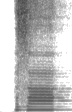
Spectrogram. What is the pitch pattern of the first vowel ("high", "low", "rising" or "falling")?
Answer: high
